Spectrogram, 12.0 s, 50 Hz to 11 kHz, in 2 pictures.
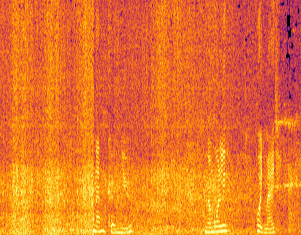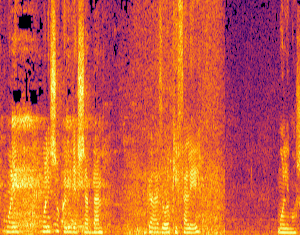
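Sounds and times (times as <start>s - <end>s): plastic balls knocking together: 0.0s - 4.8s
person speaking: 4.1s - 10.2s.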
